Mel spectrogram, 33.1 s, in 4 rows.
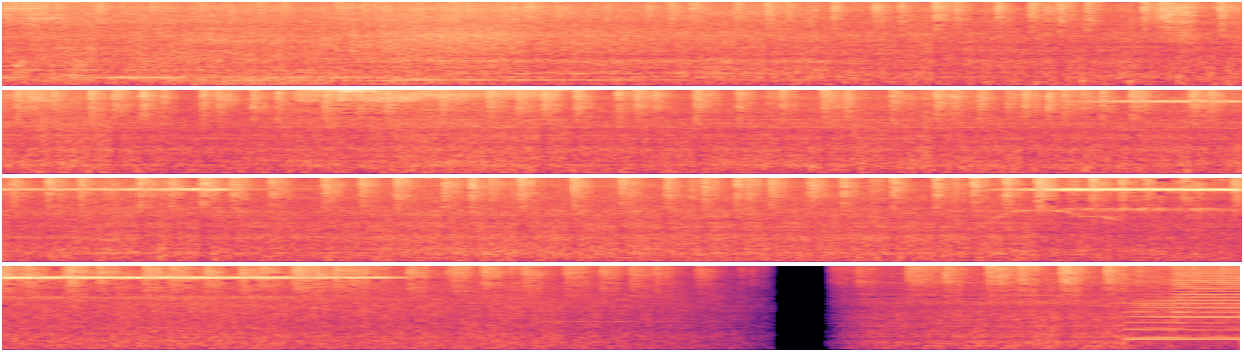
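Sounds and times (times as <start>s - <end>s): wheels clicking on track: 0.0s - 26.6s
train rumbling on rails: 0.0s - 33.0s
high wheel squeal: 10.2s - 12.1s, 15.6s - 18.3s, 23.1s - 27.6s.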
